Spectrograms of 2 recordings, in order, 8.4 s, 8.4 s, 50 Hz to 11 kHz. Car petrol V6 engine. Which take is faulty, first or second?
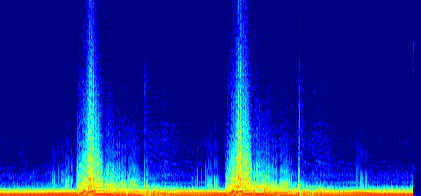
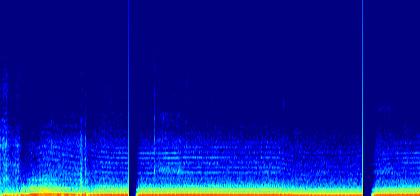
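first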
